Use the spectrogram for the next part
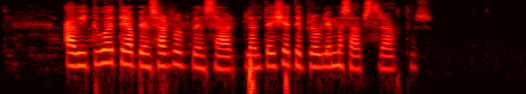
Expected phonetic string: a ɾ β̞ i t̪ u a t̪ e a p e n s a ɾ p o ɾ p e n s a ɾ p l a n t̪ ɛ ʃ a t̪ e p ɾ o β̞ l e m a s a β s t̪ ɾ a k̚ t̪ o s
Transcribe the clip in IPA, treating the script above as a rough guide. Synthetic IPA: a β̞ i t̪ u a t̪ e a p e n s a ɾ p o ɾ p e n s a ɾ p l a n t̪ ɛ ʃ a t̪ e p ɾ o β̞ l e m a s a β s t̪ ɾ a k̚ t̪ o s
